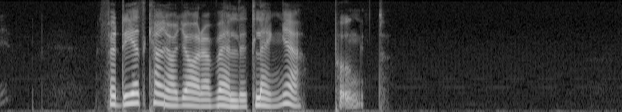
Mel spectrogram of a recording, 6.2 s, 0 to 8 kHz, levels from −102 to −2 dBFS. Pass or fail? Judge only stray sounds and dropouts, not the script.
pass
